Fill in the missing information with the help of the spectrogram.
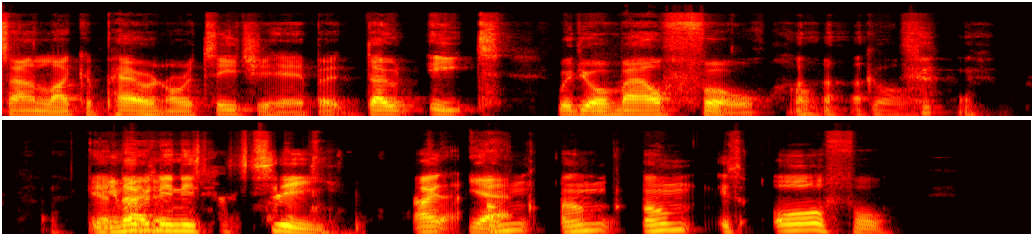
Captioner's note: laughter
